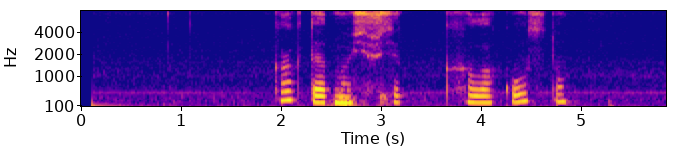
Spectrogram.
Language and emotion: Russian, sad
